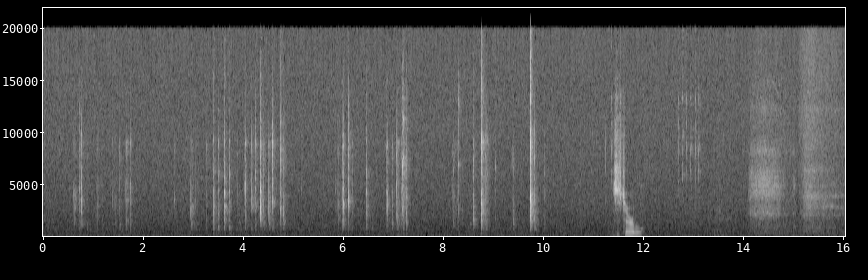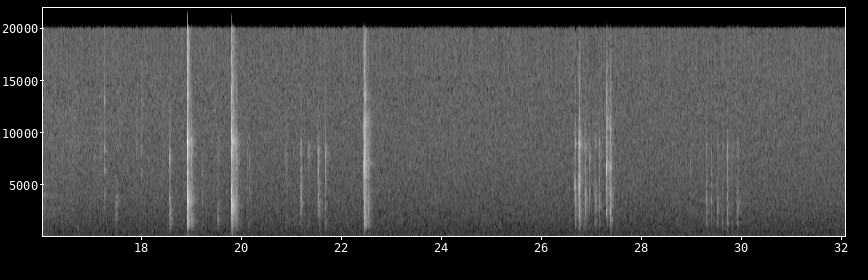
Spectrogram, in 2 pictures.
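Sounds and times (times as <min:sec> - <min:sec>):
computer keyboard typing: 0:00.6 - 0:01.8, 0:02.6 - 0:04.9, 0:05.8 - 0:07.4, 0:08.2 - 0:10.2, 0:12.6 - 0:13.2, 0:17.2 - 0:21.8, 0:22.4 - 0:22.7, 0:26.6 - 0:27.5, 0:29.2 - 0:30.0.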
